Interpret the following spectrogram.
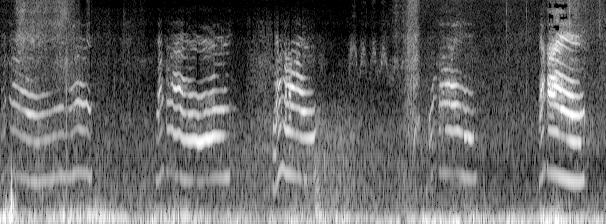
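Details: An old male tabby cat on a snowy day gives repeated long, wavering meows a second or two apart, each with a slight rise and fall, over a low background rumble. These are plaintive cries from being very hungry.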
